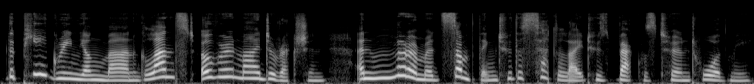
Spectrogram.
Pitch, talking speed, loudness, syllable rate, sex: 245 Hz, 175 wpm, -18 LUFS, 5.3 syllables/s, female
